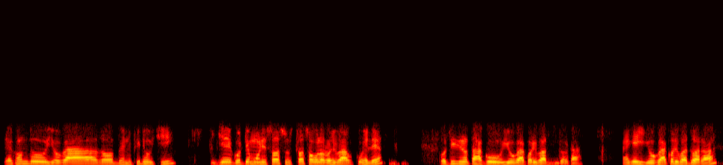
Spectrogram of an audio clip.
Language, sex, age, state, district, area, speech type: Odia, male, 45-60, Odisha, Nuapada, urban, conversation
